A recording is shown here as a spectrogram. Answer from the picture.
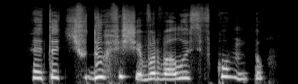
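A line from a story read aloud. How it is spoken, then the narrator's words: Choking on sobs. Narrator (Russian): задыхаясь от рыдания, рассказывала Денис, которая и сама была ранена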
